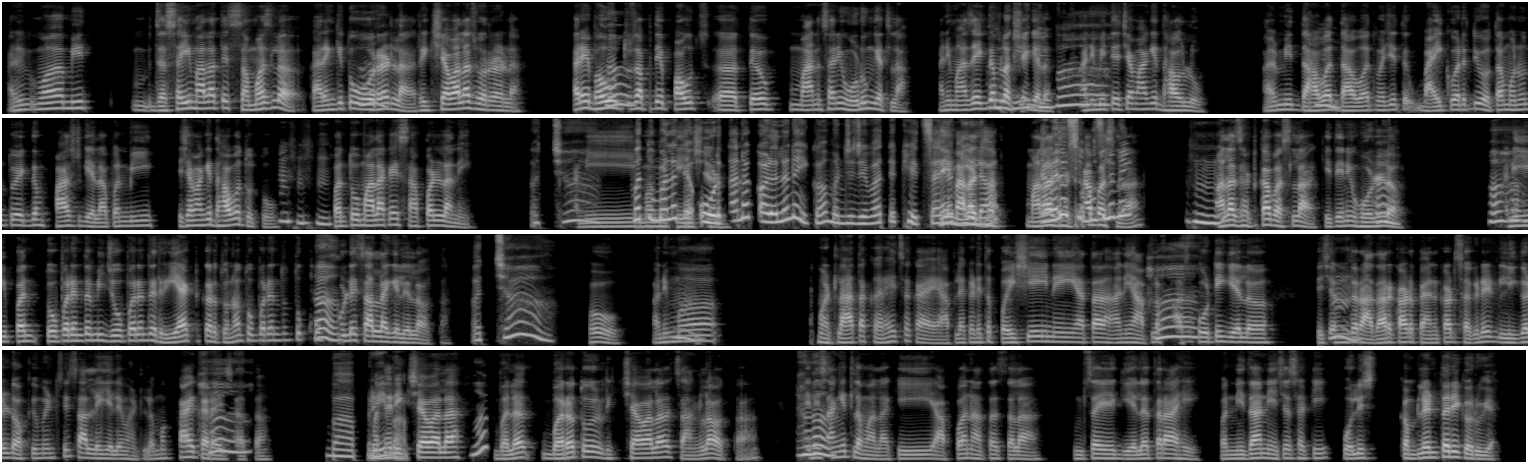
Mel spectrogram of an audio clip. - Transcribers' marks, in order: other background noise; surprised: "अरे देवा!"; tapping
- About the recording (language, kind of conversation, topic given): Marathi, podcast, तुमच्या प्रवासात कधी तुमचं सामान हरवलं आहे का?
